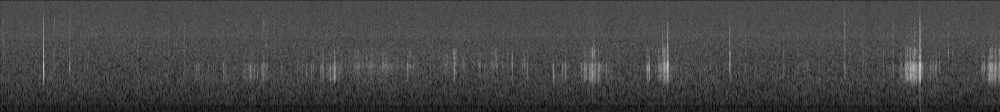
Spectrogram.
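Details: An adult maize weevil nibbling steadily inside a grain of stored maize, faint, irregular dry clicks and scratches, in a high-sensitivity stored-product recording.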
